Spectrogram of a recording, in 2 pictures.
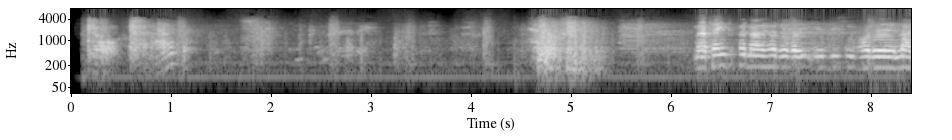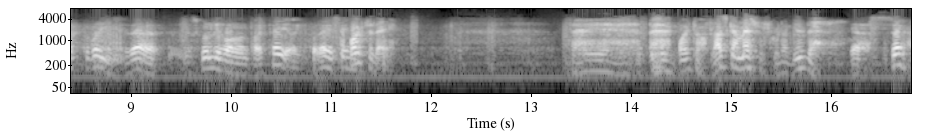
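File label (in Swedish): Hörja Skåne, dialekter; Folkminnen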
